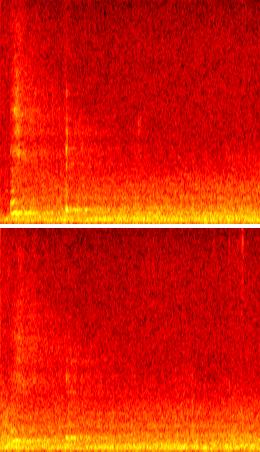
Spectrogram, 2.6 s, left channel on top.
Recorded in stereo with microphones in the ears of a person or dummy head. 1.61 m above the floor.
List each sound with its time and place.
0.1 s laughter: 60° left (ahead or behind), 7.5 m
